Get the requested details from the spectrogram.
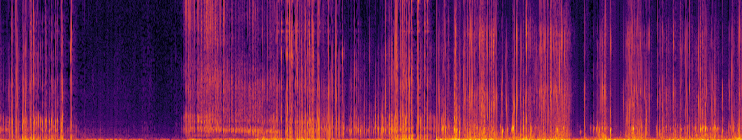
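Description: Silver metal cylindrical microphone capsules on a stand are rubbed and brushed by both fingertips, each fitted with a white silicone finger toothbrush with short bristles. A close, dense scratching and rubbing is heard, heavy in low rumble with brief quieter gaps and bursts of brighter, crackly friction.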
